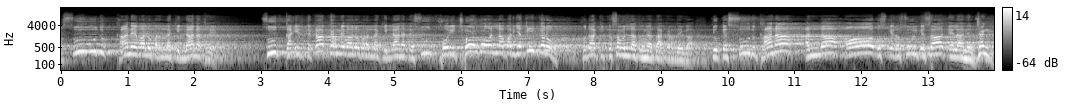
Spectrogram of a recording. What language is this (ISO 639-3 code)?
urd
